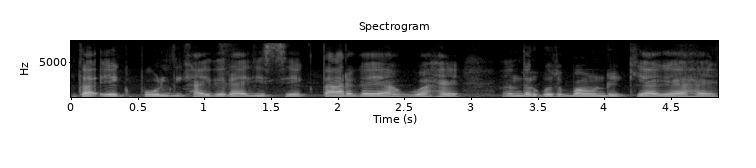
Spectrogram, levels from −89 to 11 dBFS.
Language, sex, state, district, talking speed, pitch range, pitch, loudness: Hindi, male, Rajasthan, Churu, 235 wpm, 145-155 Hz, 150 Hz, -29 LUFS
